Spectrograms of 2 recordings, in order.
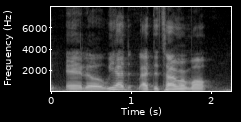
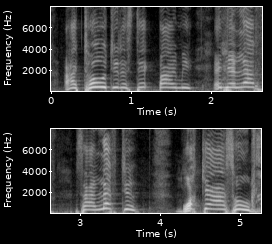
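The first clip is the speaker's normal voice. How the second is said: put-on very high, loud, scolding Jamaican accent; 6 dB louder than usual. Retelling what your mom said when you called her, use her Jamaican accent. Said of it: "in her Jamaican accent".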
